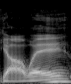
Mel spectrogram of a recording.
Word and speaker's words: Yahweh: Uh which we would now pronounce Yahweh.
